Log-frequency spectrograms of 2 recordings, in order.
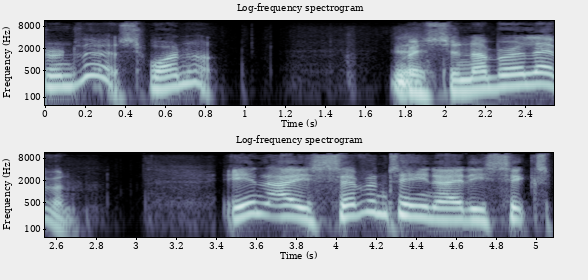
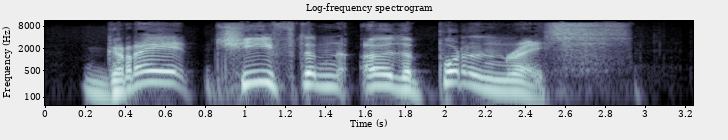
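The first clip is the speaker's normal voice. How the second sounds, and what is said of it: Poor put-on Scottish accent. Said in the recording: “my horrible Scottish accent”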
